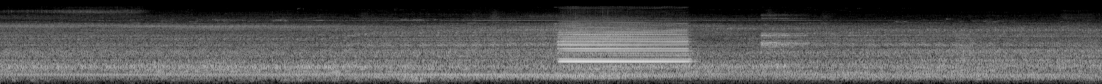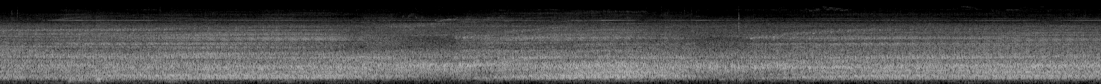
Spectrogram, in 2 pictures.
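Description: A small electric motor whines as a model truck drives over rough ground.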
